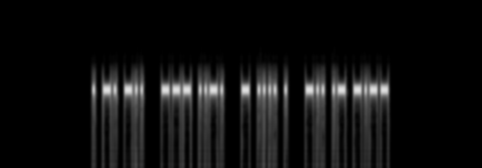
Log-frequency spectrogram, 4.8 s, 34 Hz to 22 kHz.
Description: Morse code, heard as a keyed tone, about 44 wpm, 700 Hz. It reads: END OF THE DAY
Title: Sets of 4 Words 45wpm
